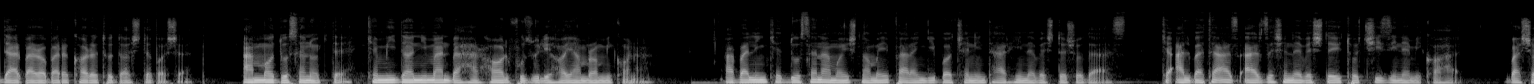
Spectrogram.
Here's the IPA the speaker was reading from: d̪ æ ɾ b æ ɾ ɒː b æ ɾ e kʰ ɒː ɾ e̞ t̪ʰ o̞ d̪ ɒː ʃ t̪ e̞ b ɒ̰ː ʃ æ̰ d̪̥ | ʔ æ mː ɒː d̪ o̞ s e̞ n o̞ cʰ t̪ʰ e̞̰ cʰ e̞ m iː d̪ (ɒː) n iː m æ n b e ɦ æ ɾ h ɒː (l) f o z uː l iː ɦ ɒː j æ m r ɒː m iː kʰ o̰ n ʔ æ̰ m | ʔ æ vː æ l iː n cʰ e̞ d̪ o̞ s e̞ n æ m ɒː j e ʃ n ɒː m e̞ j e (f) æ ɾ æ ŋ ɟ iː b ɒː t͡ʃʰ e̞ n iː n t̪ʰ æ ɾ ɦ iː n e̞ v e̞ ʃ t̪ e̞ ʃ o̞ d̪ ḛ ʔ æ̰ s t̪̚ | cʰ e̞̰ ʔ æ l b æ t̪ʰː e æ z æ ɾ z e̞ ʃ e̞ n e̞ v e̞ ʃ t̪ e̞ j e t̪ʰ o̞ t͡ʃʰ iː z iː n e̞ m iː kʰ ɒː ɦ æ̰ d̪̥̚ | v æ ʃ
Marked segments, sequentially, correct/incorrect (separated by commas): correct, correct, correct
